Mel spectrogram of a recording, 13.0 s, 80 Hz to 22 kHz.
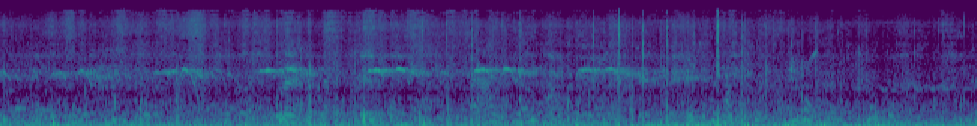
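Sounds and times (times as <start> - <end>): distant voices: 0.0 - 13.0.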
